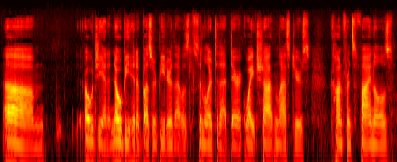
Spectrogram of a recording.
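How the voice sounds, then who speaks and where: A man's voice: fairly low pitch, level tone, moderate pace, fairly bright tone, smooth, no room sound. A man co-hosting a sports podcast, chatting casually, rambling and chuckling at his own stat jokes. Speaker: podcast co-host.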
